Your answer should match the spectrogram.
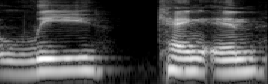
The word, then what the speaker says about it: Lee Kang-In: I don't think I need them because have you seen the things that Lee Kang-In has been up to? I think I did that right. – Yeah, correct pronunciation, but I have not seen any news on him.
